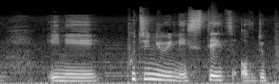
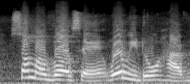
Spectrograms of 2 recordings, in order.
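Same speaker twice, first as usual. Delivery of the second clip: ordinary talk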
